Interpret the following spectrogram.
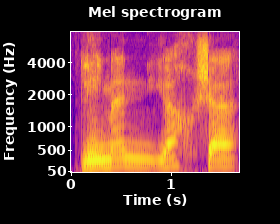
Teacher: Well, what happened was the noon sakina in liman and the ya became one stressed letter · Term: idgham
